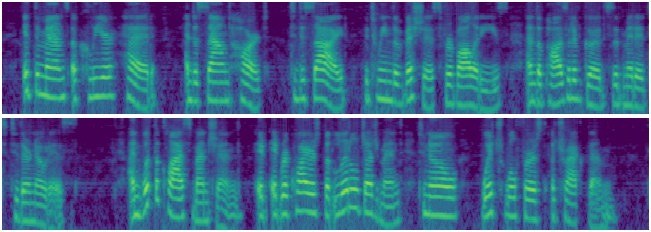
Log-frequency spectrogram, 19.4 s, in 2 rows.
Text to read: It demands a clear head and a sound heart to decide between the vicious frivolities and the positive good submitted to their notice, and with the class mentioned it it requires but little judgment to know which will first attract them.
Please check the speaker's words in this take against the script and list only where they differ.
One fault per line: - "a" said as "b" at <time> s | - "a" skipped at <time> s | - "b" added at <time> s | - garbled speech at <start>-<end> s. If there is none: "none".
none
